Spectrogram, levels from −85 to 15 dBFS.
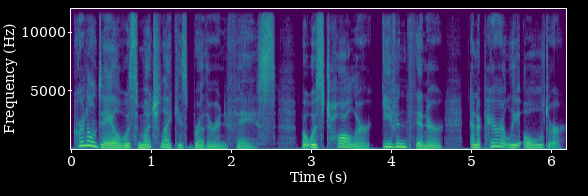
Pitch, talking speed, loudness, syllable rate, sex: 200 Hz, 165 wpm, -18 LUFS, 5.1 syllables/s, female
